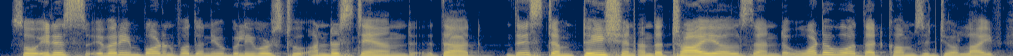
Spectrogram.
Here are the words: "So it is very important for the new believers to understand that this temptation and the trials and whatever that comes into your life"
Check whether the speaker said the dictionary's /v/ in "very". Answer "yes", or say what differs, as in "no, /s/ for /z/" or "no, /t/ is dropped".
yes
